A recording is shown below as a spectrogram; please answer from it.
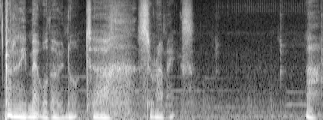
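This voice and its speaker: A man's voice: deep voice, takes it slowly, dark tone, a little hiss or hum. A man with a British accent giving casual, whispered ASMR commentary as he plays a video game. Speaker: gaming video host.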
